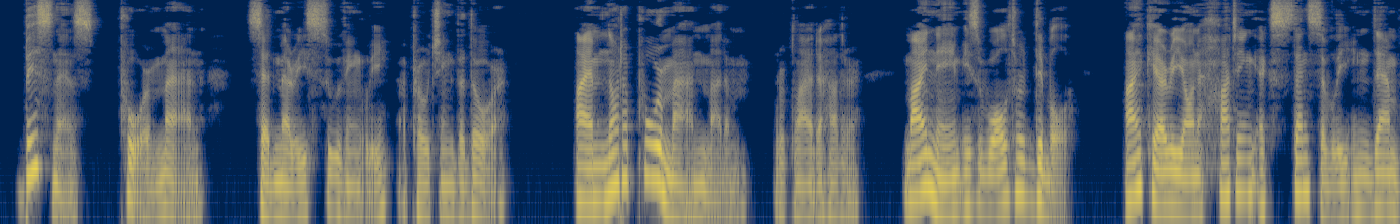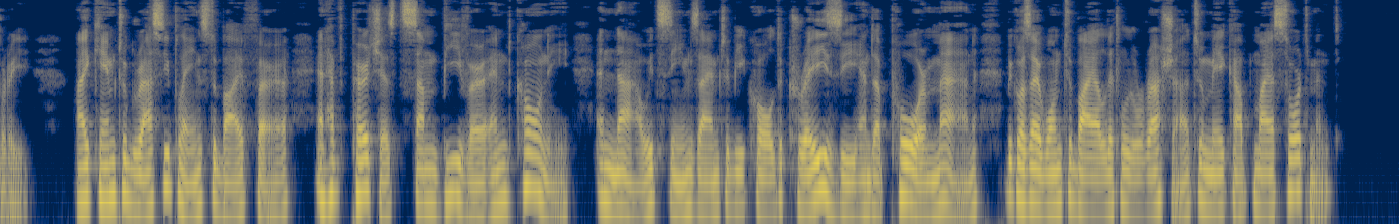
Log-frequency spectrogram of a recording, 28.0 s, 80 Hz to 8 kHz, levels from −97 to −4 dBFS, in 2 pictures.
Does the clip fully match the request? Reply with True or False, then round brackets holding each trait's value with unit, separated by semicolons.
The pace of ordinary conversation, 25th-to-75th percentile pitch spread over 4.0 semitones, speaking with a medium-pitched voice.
False (155 wpm; 5.4 semitones; 115 Hz)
